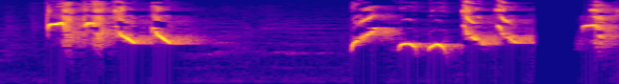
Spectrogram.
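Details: White-breasted kingfisher, a training recording for cage birds, singing vigorously in full song: three loud, harsh, rattling bursts laced with sharp descending whistled notes, separated by quiet gaps with faint low background hum.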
